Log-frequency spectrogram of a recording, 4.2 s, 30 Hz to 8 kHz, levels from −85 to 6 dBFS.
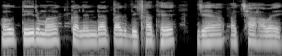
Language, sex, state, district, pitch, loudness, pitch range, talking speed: Chhattisgarhi, male, Chhattisgarh, Jashpur, 135 Hz, -15 LUFS, 125-140 Hz, 140 wpm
